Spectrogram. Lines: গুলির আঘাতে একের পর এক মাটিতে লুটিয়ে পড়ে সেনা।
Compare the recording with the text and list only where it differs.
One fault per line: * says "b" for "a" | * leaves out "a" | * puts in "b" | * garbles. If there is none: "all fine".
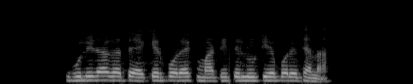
all fine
